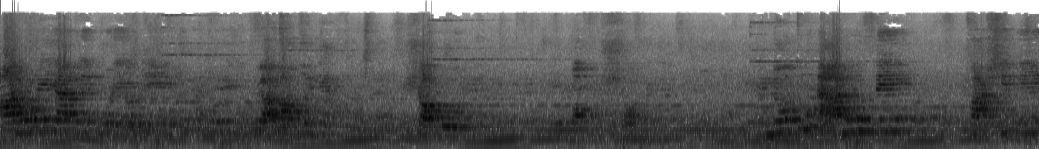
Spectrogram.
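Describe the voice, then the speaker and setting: A woman giving a dramatic poetry recitation in measured, declamatory phrases with pauses. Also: high-pitched. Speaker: recitation performer. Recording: very echoey, distant mic, music behind.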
